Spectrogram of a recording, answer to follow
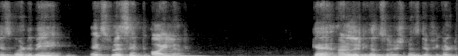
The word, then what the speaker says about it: Euler: Some of you may have heard Euler and things like that, but I pronounce it as Euler.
